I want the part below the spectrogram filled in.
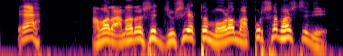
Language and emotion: Bengali, disgusted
